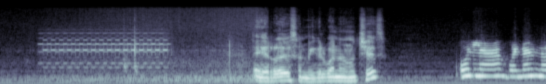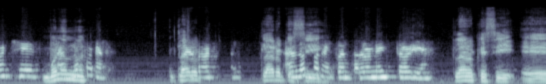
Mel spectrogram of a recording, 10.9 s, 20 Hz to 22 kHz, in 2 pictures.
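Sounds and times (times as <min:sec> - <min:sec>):
incoming telephone call ringing on a call-in line: 0:00.4 - 0:01.8
speech: 0:02.5 - 0:04.0, 0:04.6 - 0:06.6, 0:07.2 - 0:10.9.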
